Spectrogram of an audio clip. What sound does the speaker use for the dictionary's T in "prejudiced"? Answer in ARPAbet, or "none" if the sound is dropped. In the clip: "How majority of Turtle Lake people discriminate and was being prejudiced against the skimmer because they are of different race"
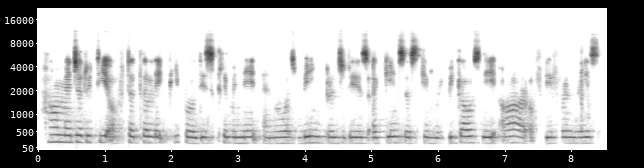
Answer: none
